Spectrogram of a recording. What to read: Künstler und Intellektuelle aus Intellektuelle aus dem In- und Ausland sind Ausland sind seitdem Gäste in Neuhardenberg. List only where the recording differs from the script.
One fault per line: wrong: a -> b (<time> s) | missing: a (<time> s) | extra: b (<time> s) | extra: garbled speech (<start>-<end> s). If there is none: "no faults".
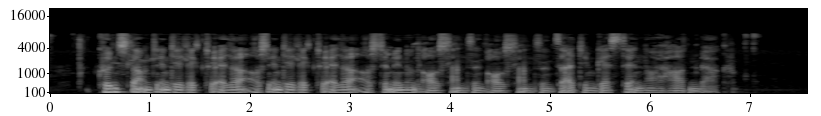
no faults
